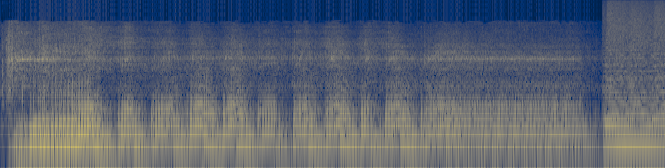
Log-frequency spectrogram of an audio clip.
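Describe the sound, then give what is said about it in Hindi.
A motorcycle is kick-started over and over, its engine coughing and clattering in a steady, rapid rhythm of low, sputtering pulses. It never catches before the sound cuts off abruptly near the end. “भाई गाड़ी स्टार्ट नहीं हो रही, किक नहीं लग रही। किक नहीं लग रही, अब लगेगी।”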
